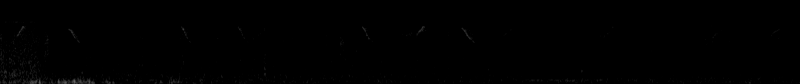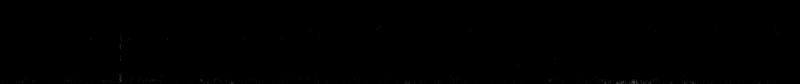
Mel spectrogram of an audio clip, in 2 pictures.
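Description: Faint outdoor ambience: many short, high, downward-sliding bird chirps at irregular intervals over a steady thin high-pitched whine, with a soft low rumble in the first second.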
